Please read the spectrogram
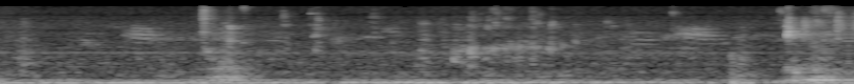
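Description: Faint small clicks and taps of a bird water drinker being handled at a kitchen counter, over a low steady hum.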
